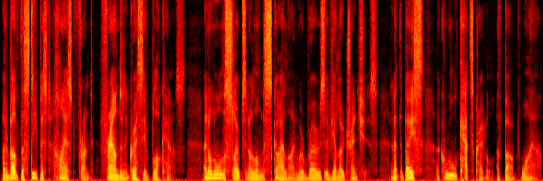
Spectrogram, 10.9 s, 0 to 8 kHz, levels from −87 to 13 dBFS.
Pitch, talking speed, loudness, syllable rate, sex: 130 Hz, 205 wpm, -21 LUFS, 5.4 syllables/s, male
